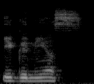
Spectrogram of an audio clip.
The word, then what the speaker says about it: igneous: Slow cooling produce the आई, जिसे हम pronounce करेंगे इग्नियस, इग्नियस।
